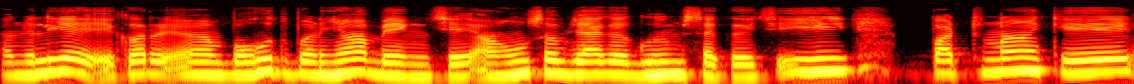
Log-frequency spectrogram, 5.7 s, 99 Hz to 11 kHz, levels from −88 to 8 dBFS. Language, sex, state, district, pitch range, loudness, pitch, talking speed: Maithili, male, Bihar, Madhepura, 170-200 Hz, -13 LUFS, 180 Hz, 170 wpm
